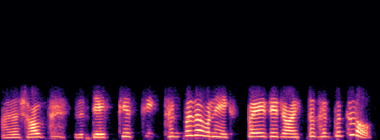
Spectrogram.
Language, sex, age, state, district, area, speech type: Bengali, female, 18-30, West Bengal, Alipurduar, rural, conversation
